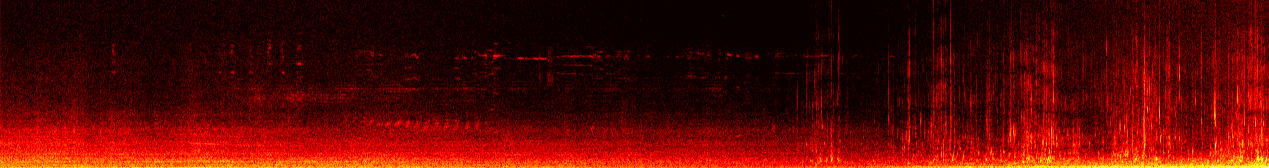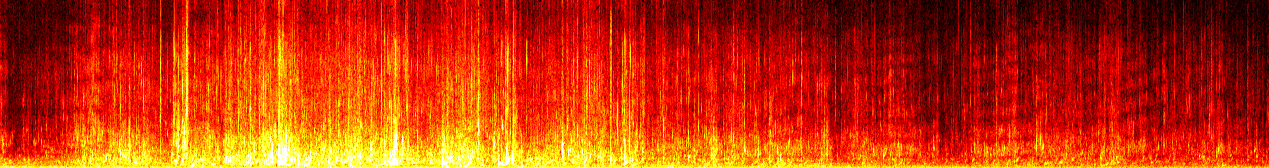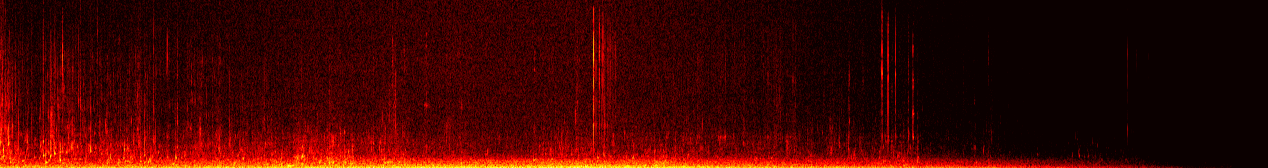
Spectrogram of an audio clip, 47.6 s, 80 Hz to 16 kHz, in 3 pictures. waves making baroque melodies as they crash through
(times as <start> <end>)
12.3 31.6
